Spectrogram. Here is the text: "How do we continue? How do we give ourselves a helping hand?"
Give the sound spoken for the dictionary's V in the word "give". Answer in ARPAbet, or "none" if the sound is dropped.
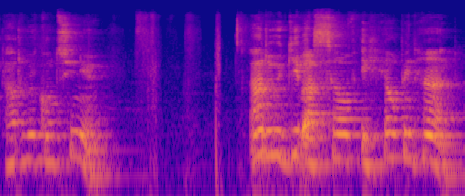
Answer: V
